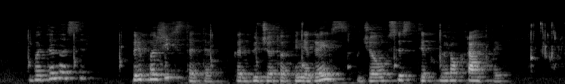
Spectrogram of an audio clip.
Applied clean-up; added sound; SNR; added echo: none; Drip; 20 dB; none.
